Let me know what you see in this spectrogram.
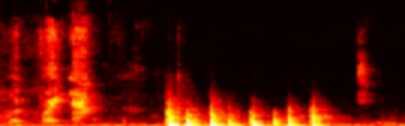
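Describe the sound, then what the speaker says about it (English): A brief voice gives way to a quick series of about eight sharp knocks on wood, evenly spaced and fairly close. "Knock on wood right now."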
